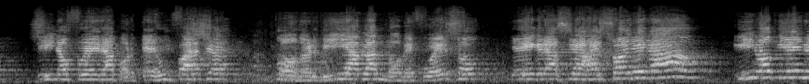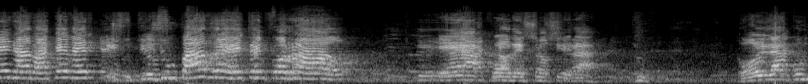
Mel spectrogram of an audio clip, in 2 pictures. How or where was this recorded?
live audience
